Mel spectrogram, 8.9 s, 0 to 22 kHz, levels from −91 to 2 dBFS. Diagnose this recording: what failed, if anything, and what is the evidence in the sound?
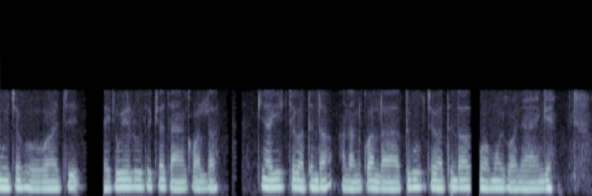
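Network stage: packet loss with pitch repetition. 300 ms drops out at 1.26 s, 240 ms in scattered bursts from 3.39 to 3.69 s, and 180 ms at 7.02 s, after "tuguuk che". The receiver repeats the last pitch period, giving a buzzy hold that fades away.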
